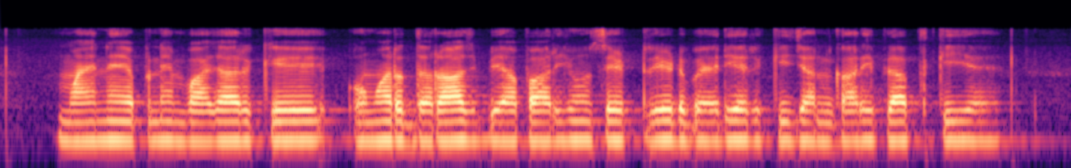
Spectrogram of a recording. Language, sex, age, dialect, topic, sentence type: Hindi, male, 18-24, Kanauji Braj Bhasha, banking, statement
